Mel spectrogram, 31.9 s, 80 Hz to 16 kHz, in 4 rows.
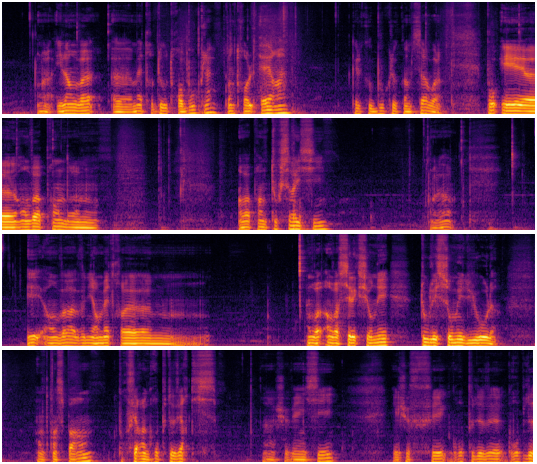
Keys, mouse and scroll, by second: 1.1 middle click, 1.9 scroll down 1, 3.4 ctrl+r, 6.4-10.4 middle drag, 10.4 KP_1, 13.5 click, 14.4-15.7 shift+middle drag, 15.7 a, 25.5 click, 29.1-30.7 drag, 30.7 scroll up 2.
